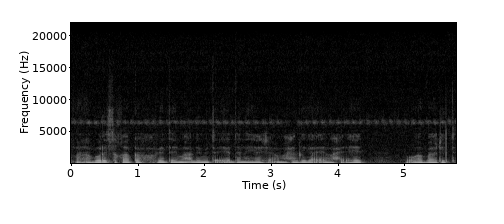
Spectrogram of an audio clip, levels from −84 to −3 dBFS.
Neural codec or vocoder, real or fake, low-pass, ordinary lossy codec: vocoder, 44.1 kHz, 128 mel bands, Pupu-Vocoder; fake; none; none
